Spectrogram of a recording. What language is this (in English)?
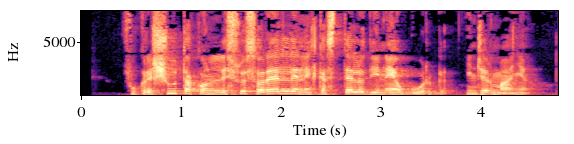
Italian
